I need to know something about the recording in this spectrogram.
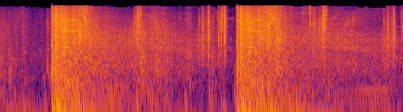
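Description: Gunshots blast loudly in a video game.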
